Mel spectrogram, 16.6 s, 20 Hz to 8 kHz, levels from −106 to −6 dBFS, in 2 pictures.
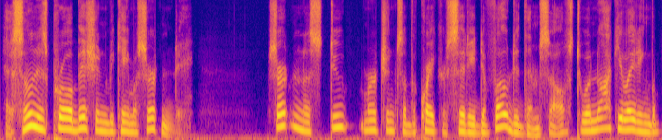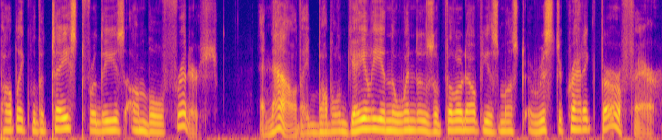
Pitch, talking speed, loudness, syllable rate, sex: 155 Hz, 145 wpm, -20 LUFS, 5.5 syllables/s, male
